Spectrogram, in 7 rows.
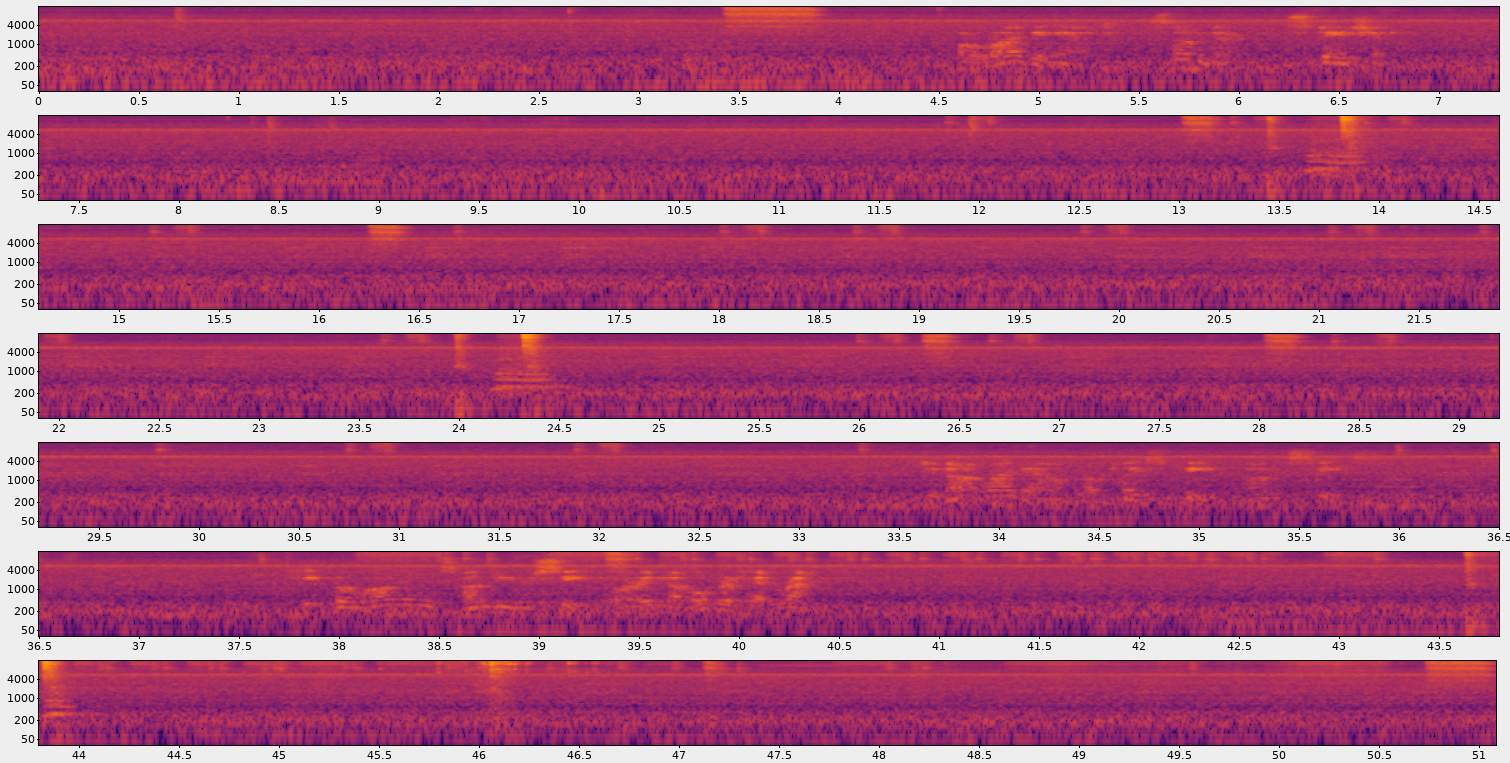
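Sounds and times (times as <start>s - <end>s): train wheels rumbling on track: 0.0s - 51.0s.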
